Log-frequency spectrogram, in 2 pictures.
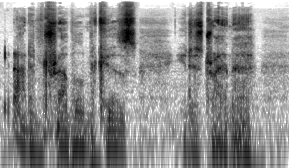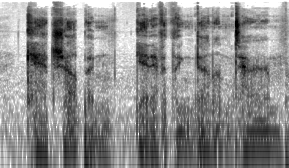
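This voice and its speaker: A man playing a flirtatious, protective businessman boss in a soft, slow, soothing ASMR roleplay, with a deep, gravelly near-whisper. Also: level tone, slight background noise, exaggerated voice. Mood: soothing, attentive. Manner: slow, soothing, teasing, repeats phrases softly.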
